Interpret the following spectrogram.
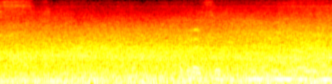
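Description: Steady road traffic noise from a multi-lane highway: a continuous low rumble of cars and vans passing below.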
